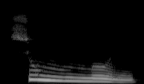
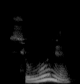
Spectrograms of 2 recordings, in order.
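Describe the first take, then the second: First: The m sound is held long and doubled. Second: The m sound is short and single. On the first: The speaker calls it right. "J'ai insisté sur la consonne, j'ai doublé la consonne" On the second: The speaker calls it wrong. "je n'ai pas lu Sumun"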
